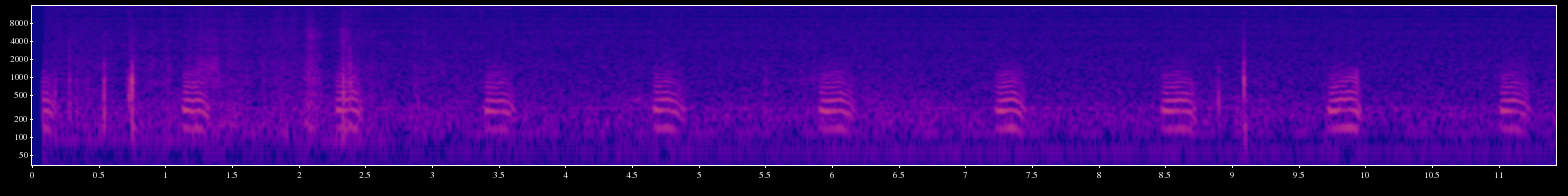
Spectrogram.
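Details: Pet guinea pig with a breathing problem, indoors: short wheezy, buzzy rasps with stacked tones, repeated at a steady pace about every 1.2 seconds over quiet room background.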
